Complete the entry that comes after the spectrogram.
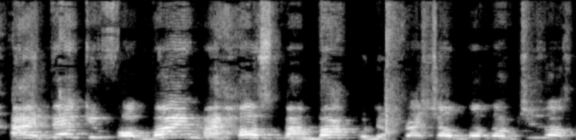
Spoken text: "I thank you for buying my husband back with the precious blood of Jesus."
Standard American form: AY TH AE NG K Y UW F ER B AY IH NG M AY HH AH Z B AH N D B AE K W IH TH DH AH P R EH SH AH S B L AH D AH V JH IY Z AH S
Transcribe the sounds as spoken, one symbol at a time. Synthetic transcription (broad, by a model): AY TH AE NG K Y UW F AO B AY IH NG M AY HH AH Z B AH N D B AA K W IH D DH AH F R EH SH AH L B AO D AH V JH IY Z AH S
